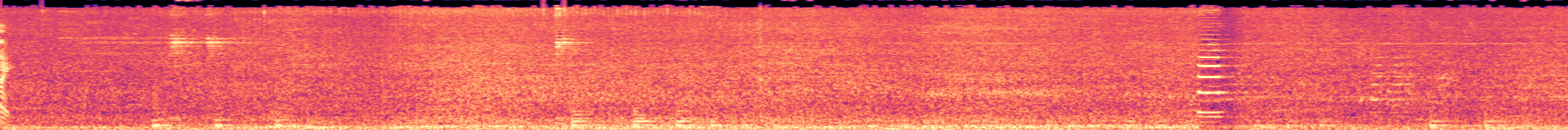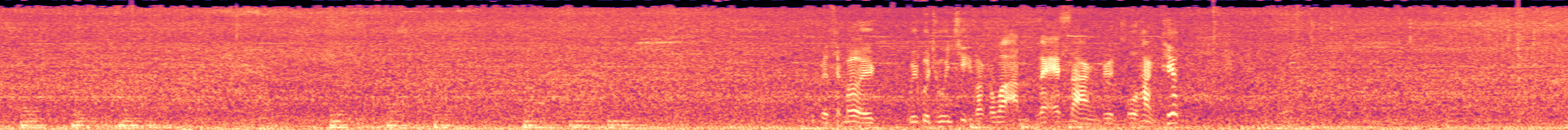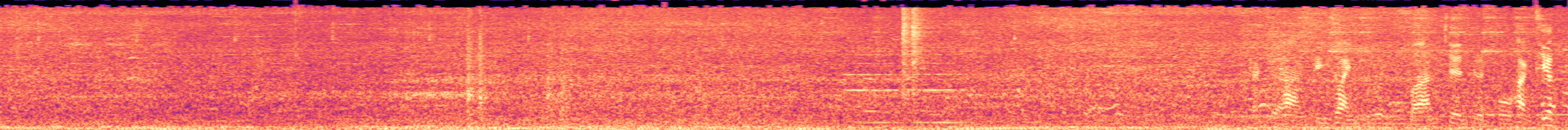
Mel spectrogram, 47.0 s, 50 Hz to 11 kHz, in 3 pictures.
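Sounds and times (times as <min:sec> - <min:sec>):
motorbikes and cars passing: 0:00.0 - 0:47.0
vehicle horn toot: 0:01.6 - 0:02.4, 0:05.5 - 0:05.9, 0:11.9 - 0:12.5, 0:13.6 - 0:14.3.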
